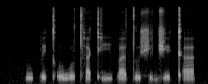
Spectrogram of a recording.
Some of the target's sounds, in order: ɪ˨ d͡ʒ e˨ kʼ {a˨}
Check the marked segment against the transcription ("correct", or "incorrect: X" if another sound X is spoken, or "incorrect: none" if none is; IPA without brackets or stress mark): incorrect: a˦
